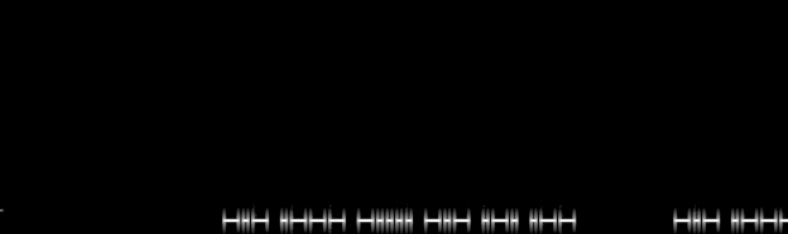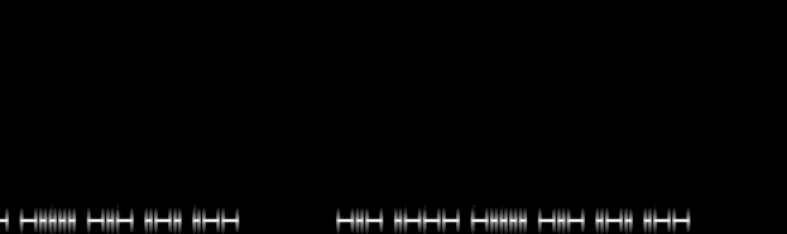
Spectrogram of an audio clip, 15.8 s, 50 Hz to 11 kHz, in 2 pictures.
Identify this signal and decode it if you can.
Morse code, heard as a keyed tone, about 25 wpm, 700 Hz. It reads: KJ6KRW KJ6KRW KJ6KRW
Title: USA Call Signs - 6 Characters - Repeated 3x - 25wpm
